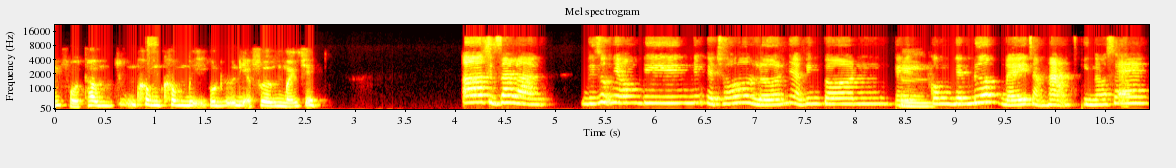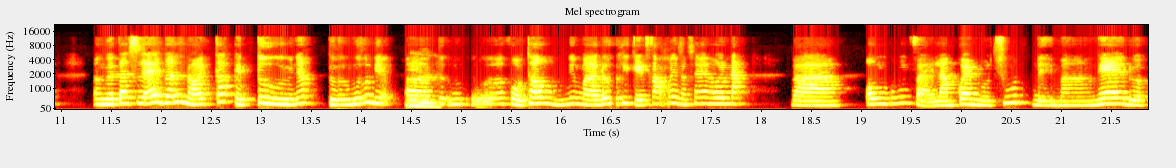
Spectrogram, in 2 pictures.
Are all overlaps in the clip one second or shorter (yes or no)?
yes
